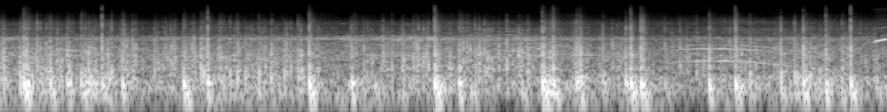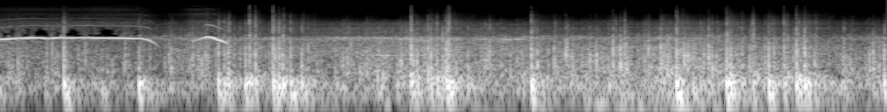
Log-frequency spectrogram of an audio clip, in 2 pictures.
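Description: Fireworks display: a rapid, near-continuous run of bangs and crackles from shells bursting overhead. A held high whistle sounds about seven seconds in.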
